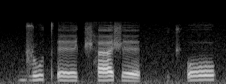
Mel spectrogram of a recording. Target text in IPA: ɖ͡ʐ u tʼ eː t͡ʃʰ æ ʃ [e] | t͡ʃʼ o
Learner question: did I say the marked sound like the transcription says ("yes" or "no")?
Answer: yes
